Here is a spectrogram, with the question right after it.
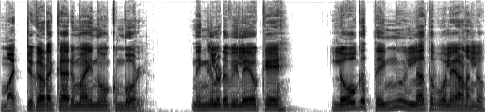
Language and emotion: Malayalam, angry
